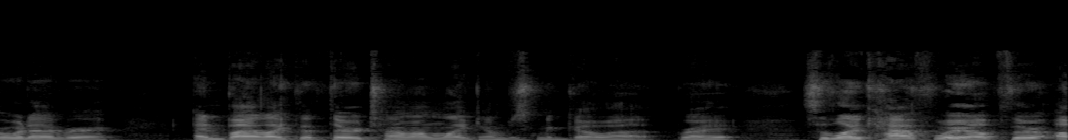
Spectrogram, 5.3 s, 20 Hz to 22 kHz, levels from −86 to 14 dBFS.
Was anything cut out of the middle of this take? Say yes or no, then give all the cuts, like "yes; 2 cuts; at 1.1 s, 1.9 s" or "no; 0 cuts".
yes; 1 cut; at 2.4 s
